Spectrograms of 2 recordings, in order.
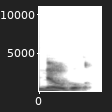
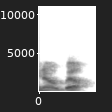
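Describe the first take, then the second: First: It sounds like the ordinary word noble. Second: It sounds like the Nobel Peace Prize. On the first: This is how most people say the name. The speaker calls it wrong. "everyone pronounces it Noble" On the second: This is the family's own way of saying it. The speaker calls it right. "one in a million that say Nobel"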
